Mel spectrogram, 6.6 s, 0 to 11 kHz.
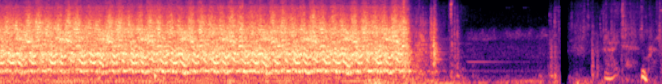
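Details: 1988 Mercury Cougar (Foxbody) after gas-tank cleaning, with 5 gallons of 91 plus cleaner: the starter cranks quickly and evenly for about four seconds with no firing. Fuel pressure is 40 psi, there is spark and no codes, and it starts on starting fluid; owner suspects the fuel injectors.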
